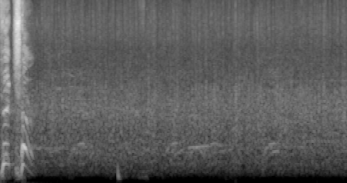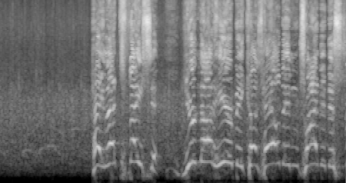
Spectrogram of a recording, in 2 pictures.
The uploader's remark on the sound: This is a special episode from the 2023 Indiana District Men's Conference which took place on March 10th and 11th at Calvary Tabernacle. Was preached in Saturday's General Session.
